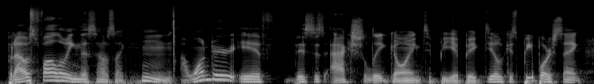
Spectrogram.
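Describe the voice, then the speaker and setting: A man's voice: on the low side, lively intonation, a little fast, darkish tone. A man with an American accent talking casually as an interviewer on a conversational show.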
